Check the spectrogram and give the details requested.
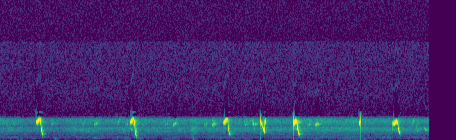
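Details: Female quail call used for hunting quail: short, sharp, high notes that sweep steeply downward, repeated about every second or so in a clean series, with faint soft clicks between them.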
